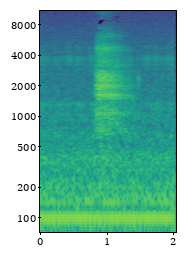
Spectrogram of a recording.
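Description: A woman's short breathy exhale about a second in, over a steady low hum.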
